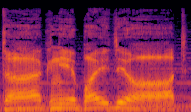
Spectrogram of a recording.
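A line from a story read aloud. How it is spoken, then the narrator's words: Growled. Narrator (Russian): зарычал Эйстурсиах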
